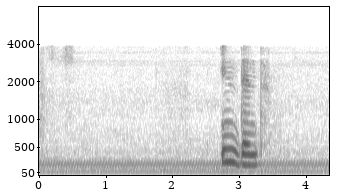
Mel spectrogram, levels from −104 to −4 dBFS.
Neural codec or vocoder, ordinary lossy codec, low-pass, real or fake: none; AAC, 16 kbps; 7.2 kHz; real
